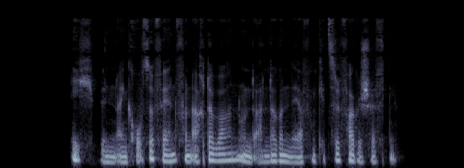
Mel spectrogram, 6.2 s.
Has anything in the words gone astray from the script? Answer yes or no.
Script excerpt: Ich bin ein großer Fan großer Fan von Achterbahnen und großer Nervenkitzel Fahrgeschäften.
yes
